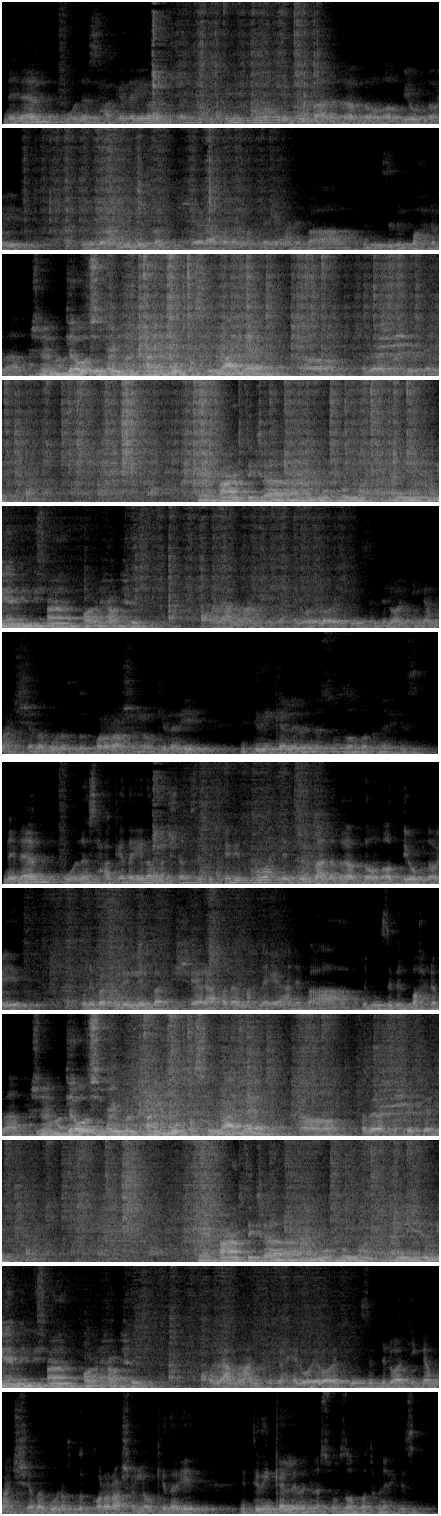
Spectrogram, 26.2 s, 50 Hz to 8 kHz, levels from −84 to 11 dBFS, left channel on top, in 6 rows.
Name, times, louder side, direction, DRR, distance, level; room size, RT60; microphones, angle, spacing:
voice 1, 0.0-4.6 5.2-9.5 11.7-13.2 19.5-23.8 24.2-26.0, right 3 dB, 65° right, 6 dB, 0.7 m, -33 dB
sound 1, 1.5-3.2 4.6-7.2 9.5-10.3 12.2-15.1 16.4-17.5 18.7-21.0, left 3 dB, 65° left, 1.3 m, -41 dB
voice 2, 9.0-11.5 15.1-18.9, equal, 5° right, 2 dB, 0.5 m, -25 dB
sound 2, 9.8-17.9 18.3-18.4, left 4 dB, 35° left, 0.8 m, -34 dB
8.3 x 5.7 x 2.3 m, 1.2 s
head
